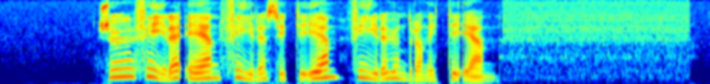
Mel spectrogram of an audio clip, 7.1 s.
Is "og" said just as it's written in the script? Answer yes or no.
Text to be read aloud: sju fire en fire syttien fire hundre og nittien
yes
